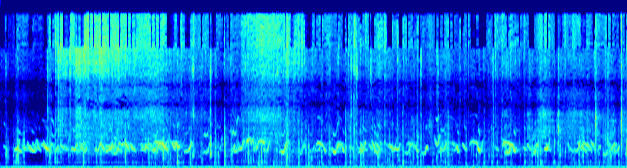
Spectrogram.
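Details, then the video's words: Chickens chirping: a dense stream of quick, high, wavering peeps overlapping continuously, with a steady low hum underneath. "silly chicken chirping sounds with murgi hen color chicken"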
